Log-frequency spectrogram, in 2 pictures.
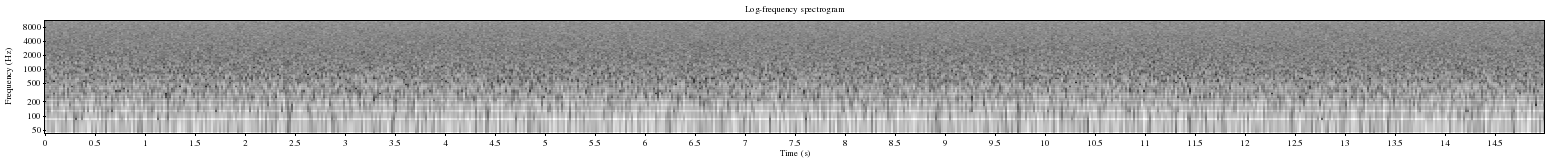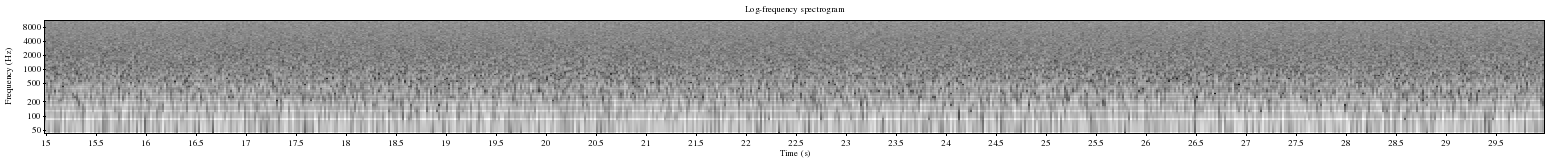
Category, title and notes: Sound effects > Electronic / Design
50hz static white noise
Subject : A 50hz static noise. Synth generated in audacity. Date YMD : 2026 January 22 Location Computer in France. Hardware : Weather : Processing : Made in audacity. With a 50hz square wave, and additional overtone/undertone waves of different shapes, noticeably a "saw" that chops off at the start of each square thing. With a stereo white noise (boosted at 50hz) and a underlying brown noise.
